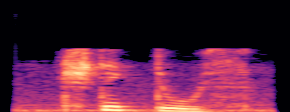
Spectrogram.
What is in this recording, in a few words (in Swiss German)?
"steckdos", alsace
